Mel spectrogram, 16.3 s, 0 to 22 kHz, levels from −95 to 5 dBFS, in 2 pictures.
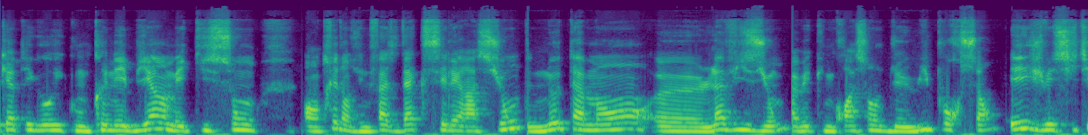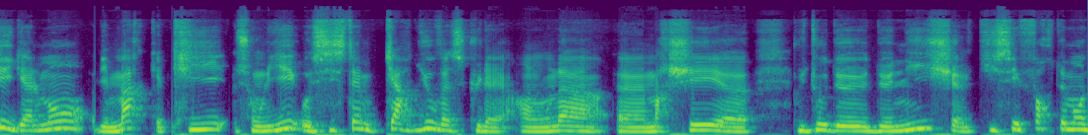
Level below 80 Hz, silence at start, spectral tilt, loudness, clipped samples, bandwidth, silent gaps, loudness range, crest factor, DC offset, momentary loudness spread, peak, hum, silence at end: -48 dBFS; 0 s; -5 dB/octave; -13 LUFS; under 0.1%; 13 kHz; none; 1 LU; 12 dB; 1%; 5 LU; 0 dBFS; none; 0 s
